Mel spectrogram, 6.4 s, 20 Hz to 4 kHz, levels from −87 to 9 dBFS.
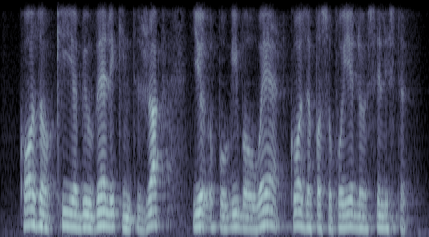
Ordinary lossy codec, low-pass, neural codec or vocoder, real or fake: Opus, 64 kbps; 3.6 kHz; codec, 16 kHz, 0.4 kbps, LongCat-Audio-Codec; fake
